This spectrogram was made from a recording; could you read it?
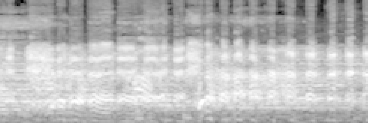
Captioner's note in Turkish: Kahkahalar devam ediyor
